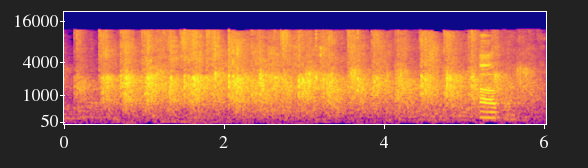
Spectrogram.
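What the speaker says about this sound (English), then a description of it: "If we could refrain from clapping, we're trying to get the meeting conducted. I do appreciate your applause" A council chamber audience gives sustained, moderately distant applause with a steady wash of clapping, and a voice briefly cuts in near the end.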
